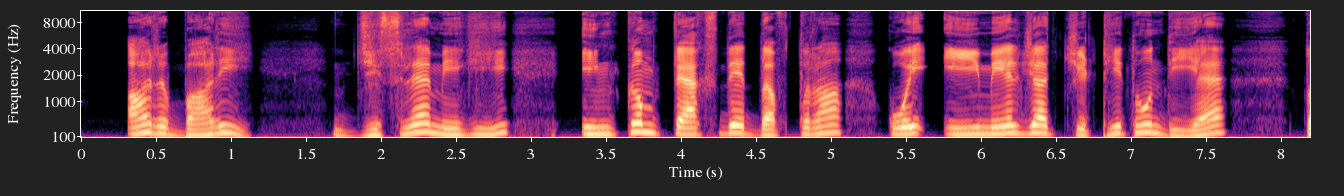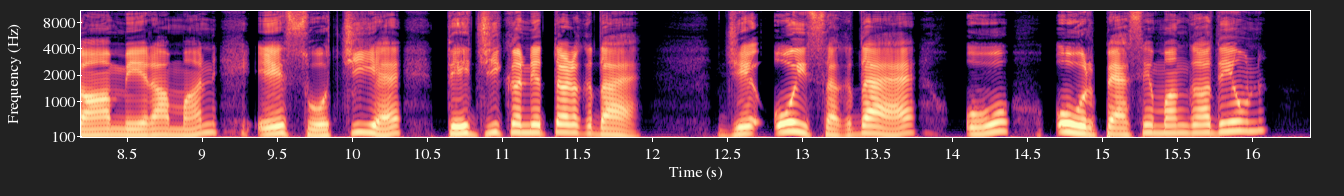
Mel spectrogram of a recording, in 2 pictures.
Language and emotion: Dogri, fearful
